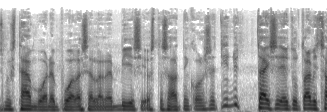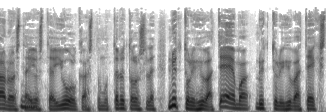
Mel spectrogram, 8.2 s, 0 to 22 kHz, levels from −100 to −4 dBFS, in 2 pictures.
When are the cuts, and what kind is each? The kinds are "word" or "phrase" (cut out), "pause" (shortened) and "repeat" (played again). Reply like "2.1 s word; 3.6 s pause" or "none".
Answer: 6.1 s pause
